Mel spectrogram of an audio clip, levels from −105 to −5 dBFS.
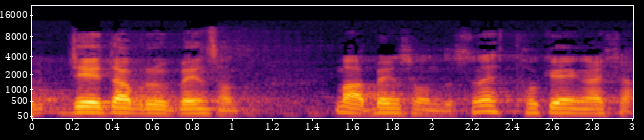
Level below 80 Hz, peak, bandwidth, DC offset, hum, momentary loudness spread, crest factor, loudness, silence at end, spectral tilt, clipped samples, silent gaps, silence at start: -74 dBFS; -6 dBFS; 10 kHz; under 0.1%; none; 12 LU; 20 dB; -25 LUFS; 0 s; -6.5 dB/octave; under 0.1%; none; 0 s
